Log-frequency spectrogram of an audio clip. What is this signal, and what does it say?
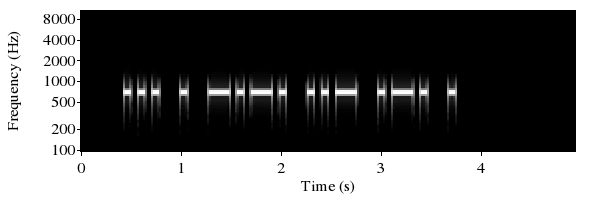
Morse code, heard as a keyed tone, about 17 wpm, 700 Hz. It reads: SECURE
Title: Sentences from Top 1200 Words - New Word Drill Alt - 17wpm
